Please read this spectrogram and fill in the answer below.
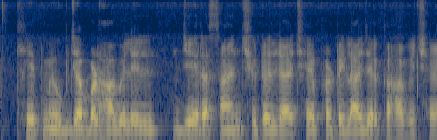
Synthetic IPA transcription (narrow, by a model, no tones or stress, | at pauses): kʰeːt̪mẽʊbd͡ʒabɐɽ̤aːʋeled͡ʒeɾɐsaːɪnt͡ʃʰiʈəld͡ʒaːet͡ʃʰɛpʰəɾʈilaːɪd͡ʒəɾkɐɦaːʋet͡ʃʰɛ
